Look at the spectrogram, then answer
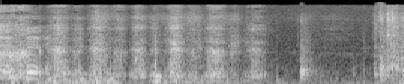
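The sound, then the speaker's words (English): Monsters clawing at a door in Savage Rift: rough, rapid scratching and scraping on wood, a dense run of harsh strokes that drops away briefly before another loud burst starts up. “My god, I can hear monsters clawing at the door.”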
